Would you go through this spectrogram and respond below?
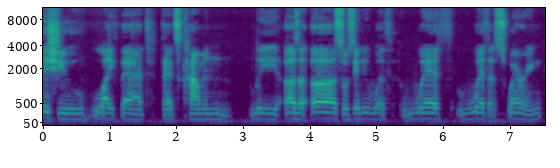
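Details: Man almost 40 who has stuttered since childhood; sound and word repetitions audible; stuttering.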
